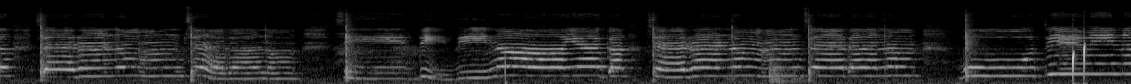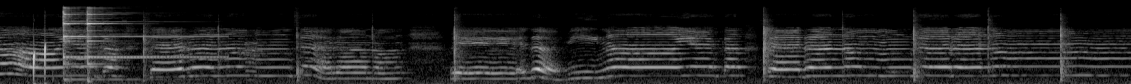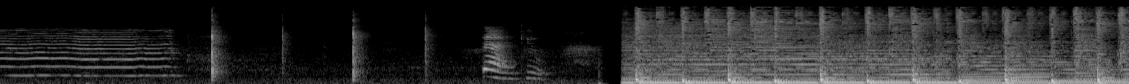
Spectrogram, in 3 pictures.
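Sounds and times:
boy singing unaccompanied: 0:00.0 - 0:10.5
short metallic ring: 0:11.8 - 0:13.9.

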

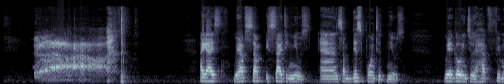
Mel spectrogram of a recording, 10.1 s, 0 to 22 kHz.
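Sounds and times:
man yelling excitedly: 0:00.7 - 0:02.4.

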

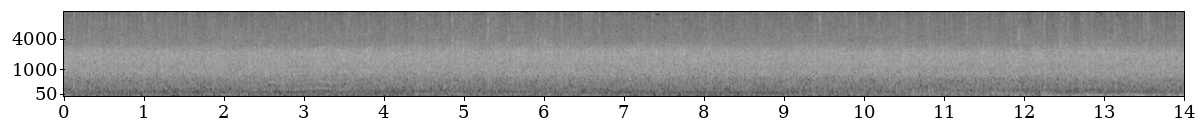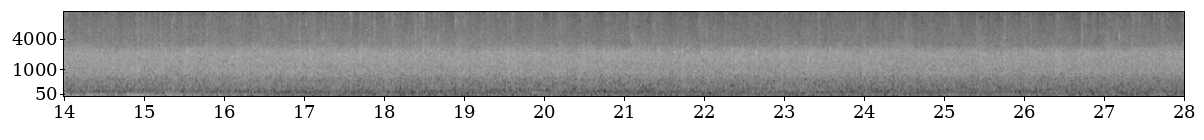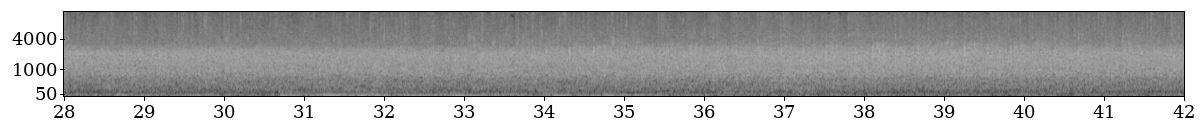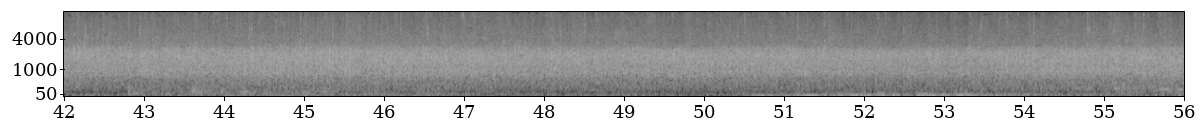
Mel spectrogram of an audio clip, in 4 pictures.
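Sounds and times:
audience applauding: 0:00.0 - 0:56.0.

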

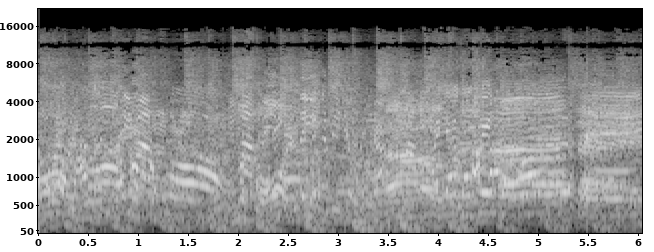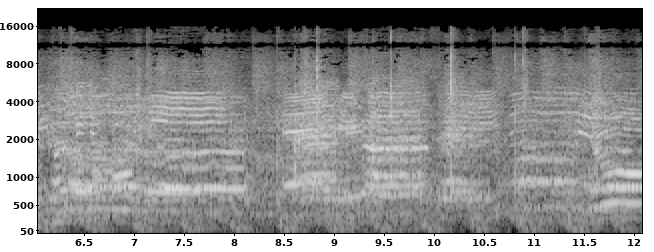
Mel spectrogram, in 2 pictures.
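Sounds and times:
group singing together: 0:03.3 - 0:12.0.

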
